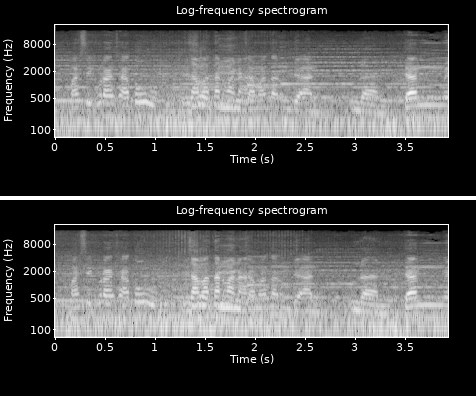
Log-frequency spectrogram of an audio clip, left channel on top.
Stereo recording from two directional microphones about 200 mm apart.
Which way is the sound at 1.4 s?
25° right (ahead or behind).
